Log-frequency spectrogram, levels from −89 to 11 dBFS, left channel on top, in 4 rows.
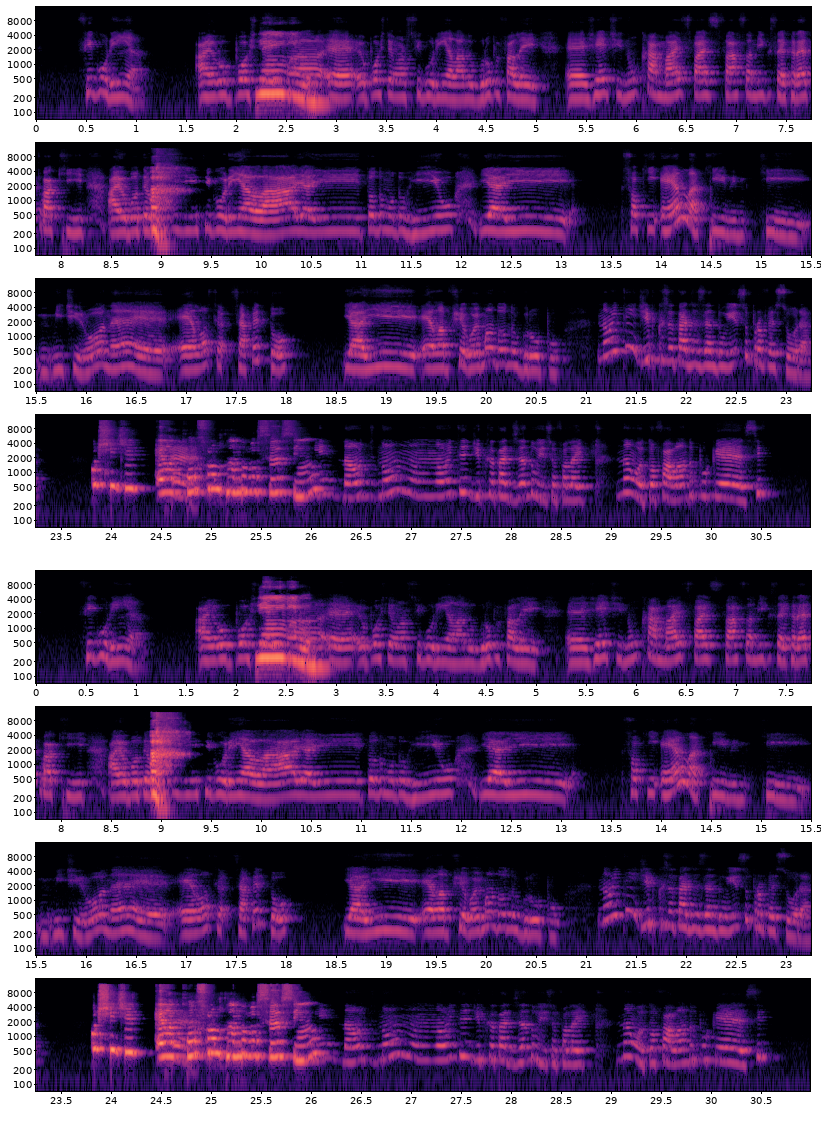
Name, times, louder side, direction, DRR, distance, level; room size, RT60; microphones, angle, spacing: voice 1, 0.5-1.1 1.6-13.1 13.7-18.0 18.6-20.7 21.1-23.3 24.6-24.9 26.0-30.5, left 1 dB, 75° left, 1.6 m, -36 dB
voice 2, 2.2-2.9 8.9-9.2 23.8-26.1, right 5 dB, 55° right, 0.4 m, -23 dB
9.1 x 3.9 x 4.5 m
head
